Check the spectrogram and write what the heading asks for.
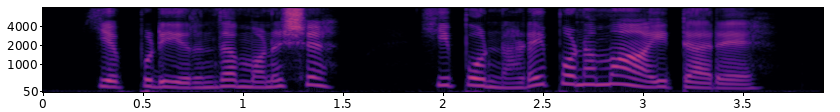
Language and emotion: Tamil, sad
